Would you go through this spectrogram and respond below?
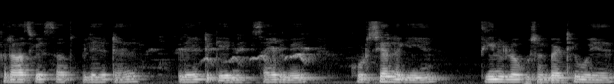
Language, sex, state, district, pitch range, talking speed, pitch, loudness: Hindi, male, Chandigarh, Chandigarh, 105-115 Hz, 185 wpm, 110 Hz, -19 LUFS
